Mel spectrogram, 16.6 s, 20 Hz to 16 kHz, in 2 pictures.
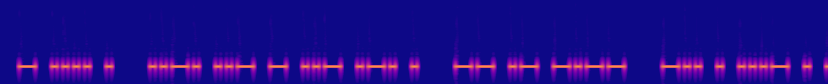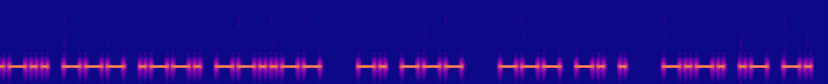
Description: Morse code, heard as a keyed tone, about 22 wpm, 700 Hz. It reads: THE FUTURE MAY DEVELOP, NO ONE CAN
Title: Sentences from Top 1000 Words - Review Part 2 - 22wpm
